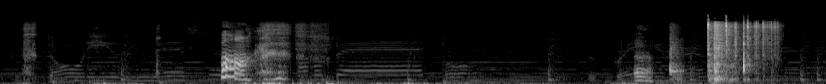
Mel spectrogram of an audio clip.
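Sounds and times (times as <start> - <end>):
speech: 2.4 - 3.0, 6.4 - 6.6
dice rolling and clattering across a hard tabletop: 7.1 - 7.8.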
